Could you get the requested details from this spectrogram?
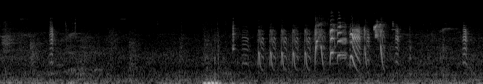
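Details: Budgerigars in an aviary, singing and playing: after a dull thump, quick clicks and short sharp chirps build into a dense burst of high twittering.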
